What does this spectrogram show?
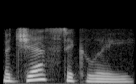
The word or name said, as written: majestically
